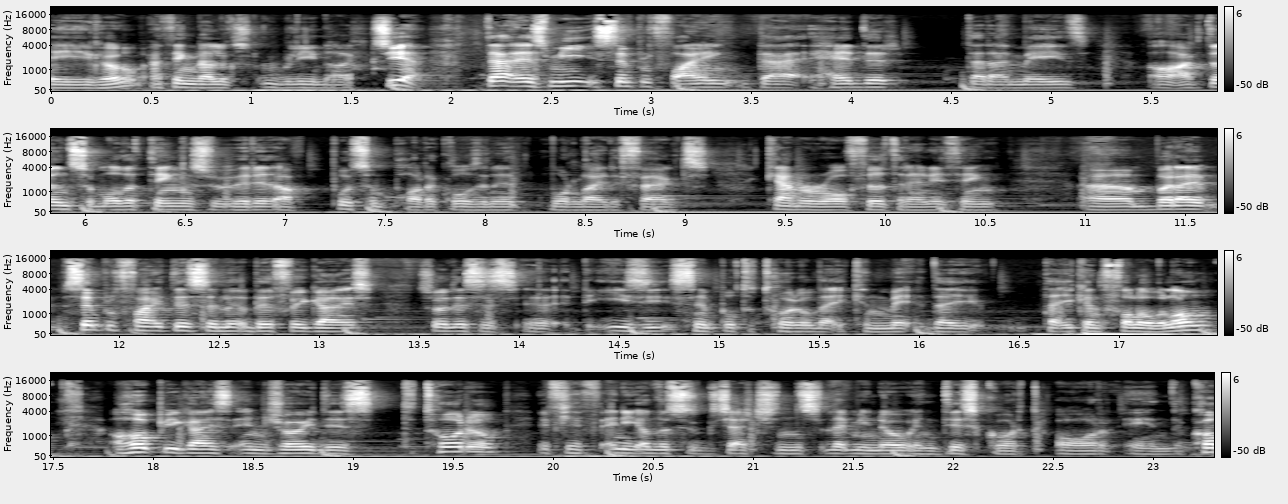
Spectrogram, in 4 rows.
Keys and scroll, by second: 1.5 ctrl+e.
